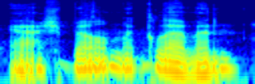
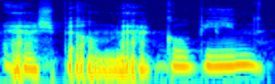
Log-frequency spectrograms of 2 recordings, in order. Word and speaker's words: Ashbel McElveen: The James Hemings Society, founded by Ashbel McLevin, or Ashbel McElveen is probably the more proper pronunciation.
